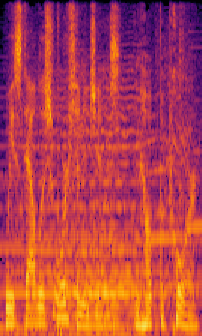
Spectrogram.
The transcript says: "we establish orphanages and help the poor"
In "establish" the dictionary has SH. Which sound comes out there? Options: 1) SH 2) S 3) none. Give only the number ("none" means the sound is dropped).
1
